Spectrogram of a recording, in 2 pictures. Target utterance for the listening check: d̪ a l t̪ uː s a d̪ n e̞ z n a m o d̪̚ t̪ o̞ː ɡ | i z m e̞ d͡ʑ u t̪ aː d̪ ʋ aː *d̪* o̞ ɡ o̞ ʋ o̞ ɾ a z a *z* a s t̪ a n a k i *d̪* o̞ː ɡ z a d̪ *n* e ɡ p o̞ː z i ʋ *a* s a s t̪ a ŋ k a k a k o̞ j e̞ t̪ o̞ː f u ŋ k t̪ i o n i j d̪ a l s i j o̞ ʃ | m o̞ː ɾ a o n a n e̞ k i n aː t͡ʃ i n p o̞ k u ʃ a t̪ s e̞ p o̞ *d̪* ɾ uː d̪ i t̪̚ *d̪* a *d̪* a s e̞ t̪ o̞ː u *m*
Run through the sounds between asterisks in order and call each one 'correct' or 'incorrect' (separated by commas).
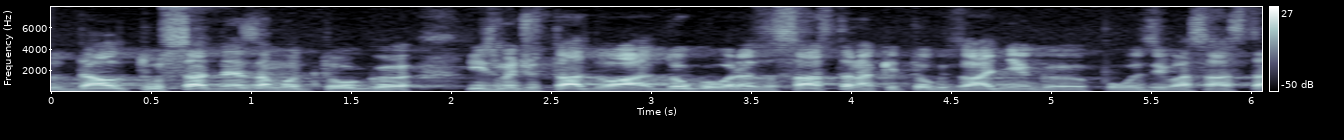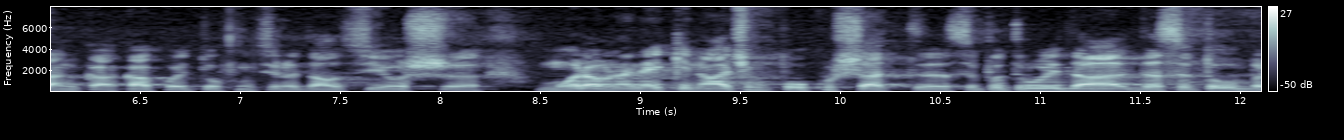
correct, incorrect, incorrect, incorrect, correct, incorrect, correct, correct, incorrect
